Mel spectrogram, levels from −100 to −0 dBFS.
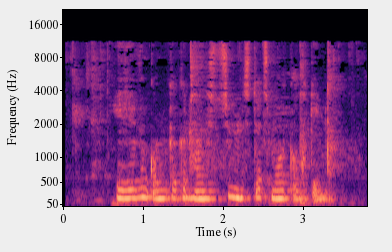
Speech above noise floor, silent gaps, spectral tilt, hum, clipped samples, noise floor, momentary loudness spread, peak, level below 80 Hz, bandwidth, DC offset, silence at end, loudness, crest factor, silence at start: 22 dB; none; -5.5 dB/octave; none; under 0.1%; -44 dBFS; 12 LU; -8 dBFS; -48 dBFS; 11.5 kHz; under 0.1%; 0.3 s; -23 LUFS; 14 dB; 0.1 s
